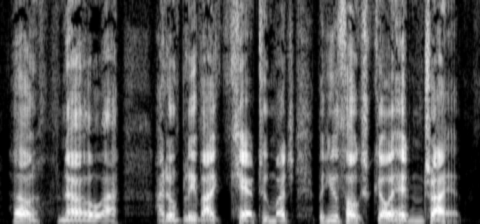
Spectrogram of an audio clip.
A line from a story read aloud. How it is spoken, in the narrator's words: smiled in a washed-out manner and sighed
